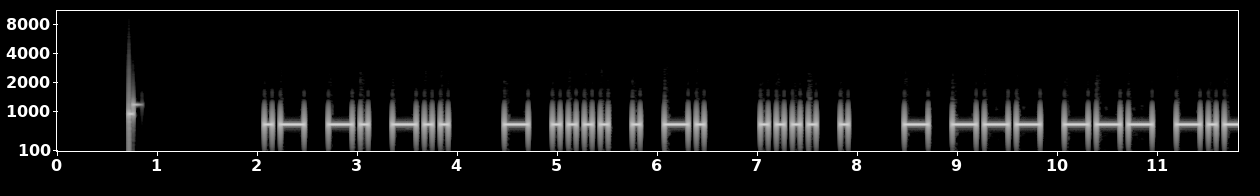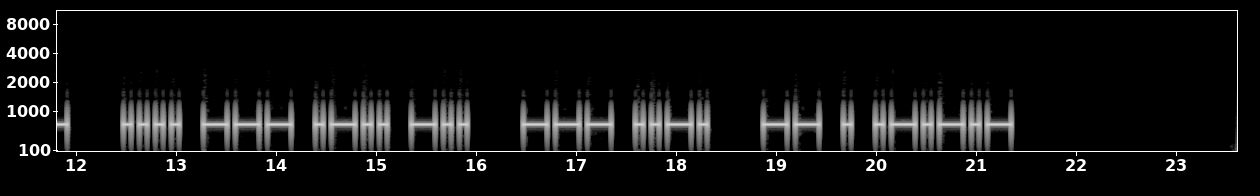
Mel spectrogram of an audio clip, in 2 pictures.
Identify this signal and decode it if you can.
Morse code, heard as a keyed tone, about 15 wpm, 700 Hz. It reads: AND THEN HE TOOK HOLD OF ME.
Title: Sentences from Top 1000 Words - Review Part 2 - 15wpm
